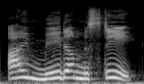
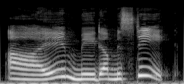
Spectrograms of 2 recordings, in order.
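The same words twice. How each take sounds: First: Said in the usual way. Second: "I made a mistake" said slowly; slow repeat. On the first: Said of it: "teacher models the phrase first". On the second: Shown as a demonstration. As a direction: stretch each word of "I made a mistake". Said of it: "slow repeat for learners".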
